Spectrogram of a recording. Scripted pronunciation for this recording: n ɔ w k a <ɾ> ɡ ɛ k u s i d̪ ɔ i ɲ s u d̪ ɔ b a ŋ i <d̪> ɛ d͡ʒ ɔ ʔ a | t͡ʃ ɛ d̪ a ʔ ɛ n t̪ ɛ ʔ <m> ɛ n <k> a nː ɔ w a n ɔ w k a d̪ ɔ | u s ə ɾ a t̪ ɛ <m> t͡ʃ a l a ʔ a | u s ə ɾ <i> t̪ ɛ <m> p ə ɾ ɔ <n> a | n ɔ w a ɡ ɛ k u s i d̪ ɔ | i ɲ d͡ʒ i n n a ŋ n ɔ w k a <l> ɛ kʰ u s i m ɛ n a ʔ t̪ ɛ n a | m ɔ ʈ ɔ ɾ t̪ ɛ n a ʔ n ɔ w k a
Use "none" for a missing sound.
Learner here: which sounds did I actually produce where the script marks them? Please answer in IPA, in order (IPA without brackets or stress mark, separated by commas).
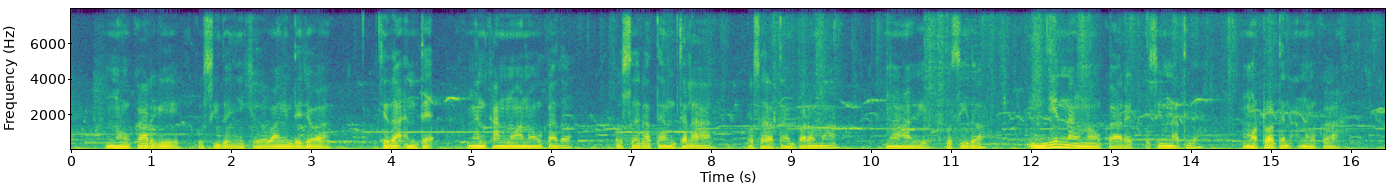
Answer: ɾ, d̪, m, kʰ, m, a, m, m, ɾ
